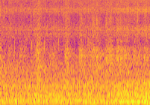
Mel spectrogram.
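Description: Bubbles rush and fizz through water.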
